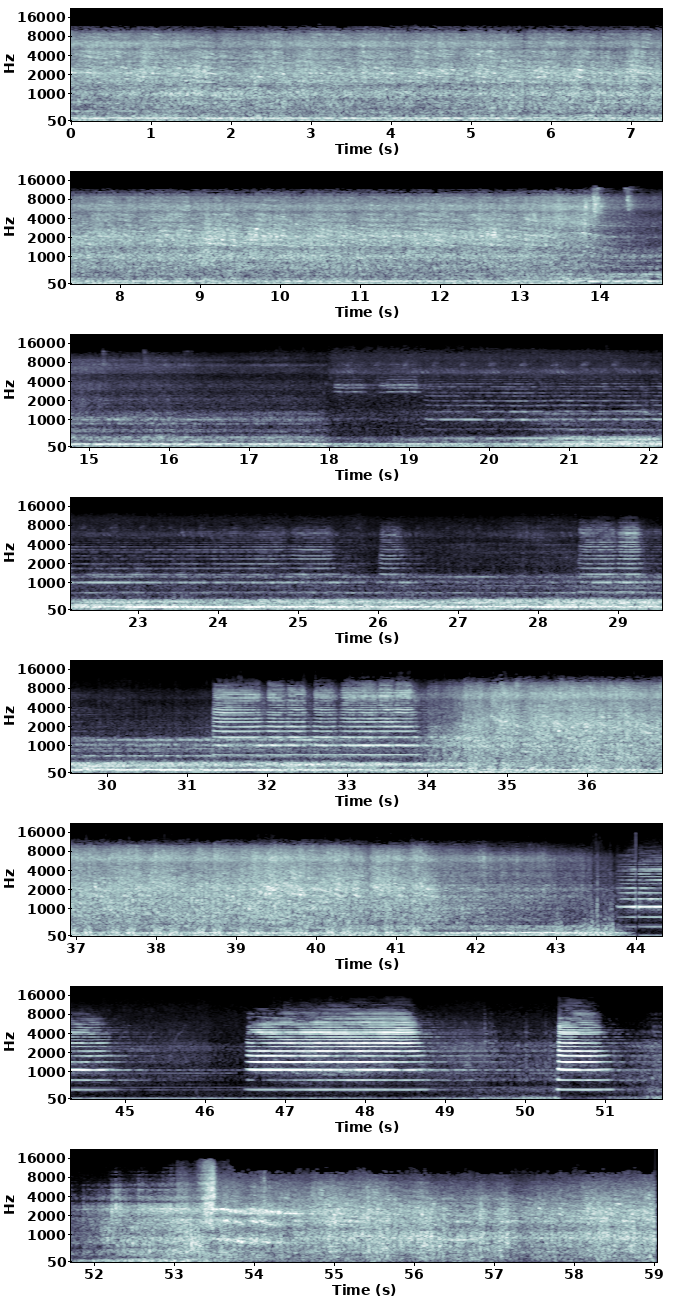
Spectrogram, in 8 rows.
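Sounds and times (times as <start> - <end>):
train rushing past: 0.0 - 59.0
locomotive horn blasts: 18.0 - 26.8, 28.5 - 29.6, 31.3 - 34.1, 43.8 - 45.5, 46.5 - 51.4.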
